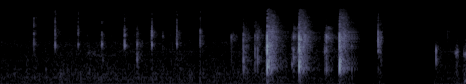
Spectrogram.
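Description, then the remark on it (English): Rapid mashing of PC keyboard keys during a Roblox game: a quick run of sharp clicks that speeds up and grows louder into a dense, frantic burst, then breaks off with a few scattered taps. Fairly quiet, with no talking. “You mean keys on your keyboard because we're PC gaming?”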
